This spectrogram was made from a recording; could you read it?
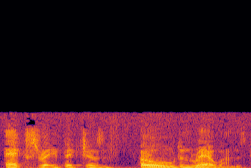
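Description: An actor playing a suave, unflappable amateur sleuth with dry wit in an old-time radio detective drama, wry and hesitating deliberately. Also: male voice, medium pitch, animated, darkish tone, slightly rough. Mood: cool, probing. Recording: dull, muffled old radio recording.

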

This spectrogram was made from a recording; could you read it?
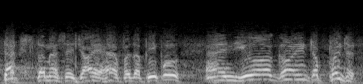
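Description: A proud old army colonel with a high voice and grand, formal oratory. He is stubborn and pompous, in classic radio drama style. The old recording is muffled, with audible noise. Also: moderate pace, gravelly. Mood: indignant, defiant. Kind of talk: 1940s radio drama acting.

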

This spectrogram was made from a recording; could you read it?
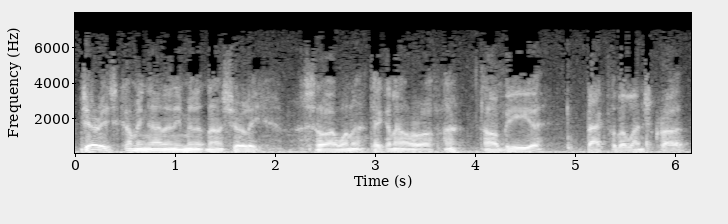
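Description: A man's voice: very deep voice, steady tone, a little fast. An actor playing a skeptical, plain-spoken working man at a diner in a radio drama, blunt and probing. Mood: casual, probing. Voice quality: colloquial, plain diction. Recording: dull, noisy 1970s radio recording.

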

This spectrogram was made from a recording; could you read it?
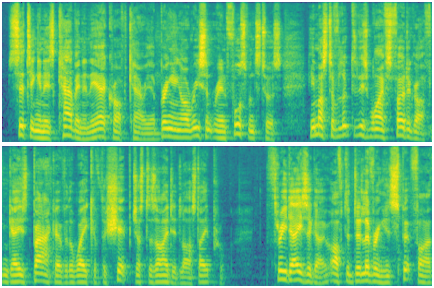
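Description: A man with a British accent reads a first-person memoir as an audiobook narrator, in a measured, expressive storytelling manner. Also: mid-range voice. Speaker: audiobook reader.

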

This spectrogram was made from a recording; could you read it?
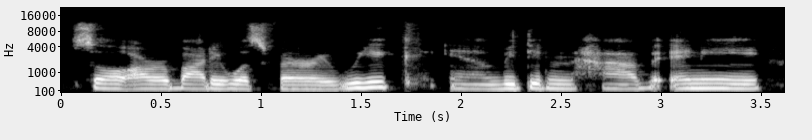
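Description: Low-voiced woman with a North Korean accent. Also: level tone, darkish tone, no echo. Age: 30s. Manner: measured, careful, with frequent pauses and fillers. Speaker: guest. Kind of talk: personal testimony interview. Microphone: phone call.

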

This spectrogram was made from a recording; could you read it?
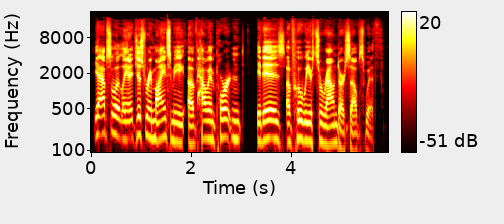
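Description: A man's voice: on the high side, moderate pace, clean tone, no room sound, studio quality. A middle-aged man hosting a podcast, chatting conversationally, laughing easily and acting out quoted voices as he asks questions. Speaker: podcast host. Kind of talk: podcast interview.

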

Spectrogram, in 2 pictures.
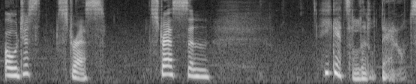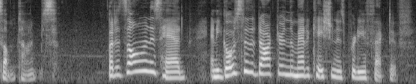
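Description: A woman's voice: on the high side, very animated, moderate pace. An actress playing an anxious, prying middle-aged mother in an audio drama, fussing and rambling as she talks. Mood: evasive. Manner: fussing, rambling, hesitant when defensive. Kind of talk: naturalistic audio drama dialogue.

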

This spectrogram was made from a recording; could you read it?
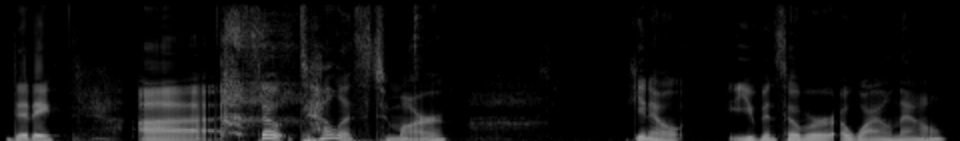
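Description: A woman's voice: fairly low pitch, lively intonation, takes it slowly, gravelly, clean tone. A woman hosting a podcast in upbeat, playful casual chat, interviewing a guest. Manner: upbeat, playful, plugs merch. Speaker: podcast host.

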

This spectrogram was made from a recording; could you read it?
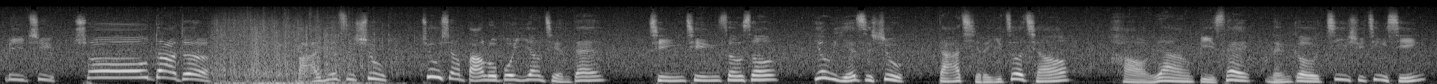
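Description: A man narrates a children's story in an expressive, dramatic way, with exclamations and sound words. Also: high voice, slow, background noise. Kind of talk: animated scripted children's storytelling. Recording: music behind the voice. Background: music.

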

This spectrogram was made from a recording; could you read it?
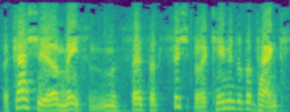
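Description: An actor playing an eager, excitable police officer giving urgent reports in a 1940s radio drama. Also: male voice, on the high side, brisk, slightly rough. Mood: earnest reporting. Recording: muffled old radio recording.

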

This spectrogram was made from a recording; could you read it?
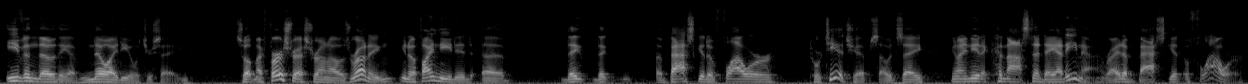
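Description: A man's voice: medium pitch, brisk. A man in his thirties, born in Mexico to American parents, chatting casually and acting out quotes as he tells stories about running restaurants. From born in Mexico, raised by American parents. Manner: animated storyteller acting out quotes. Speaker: guest, restaurant manager. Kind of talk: casual storytelling chat.

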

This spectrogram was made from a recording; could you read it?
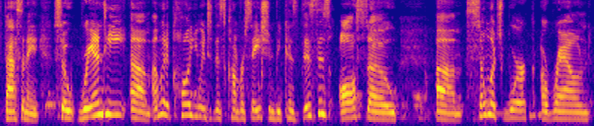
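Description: A woman's voice: fairly low pitch, fairly bright tone, a little hiss or hum. A woman in a casual conversation, talking enthusiastically and rambling, with many restarts.

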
